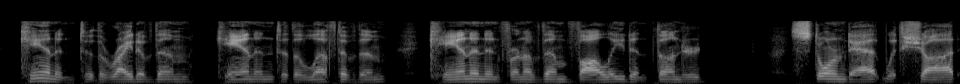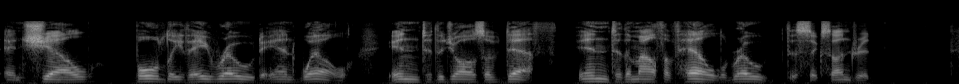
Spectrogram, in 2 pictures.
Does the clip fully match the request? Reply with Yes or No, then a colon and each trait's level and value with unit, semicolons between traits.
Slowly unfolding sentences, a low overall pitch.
Yes: slow, 110 wpm; low, 115 Hz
